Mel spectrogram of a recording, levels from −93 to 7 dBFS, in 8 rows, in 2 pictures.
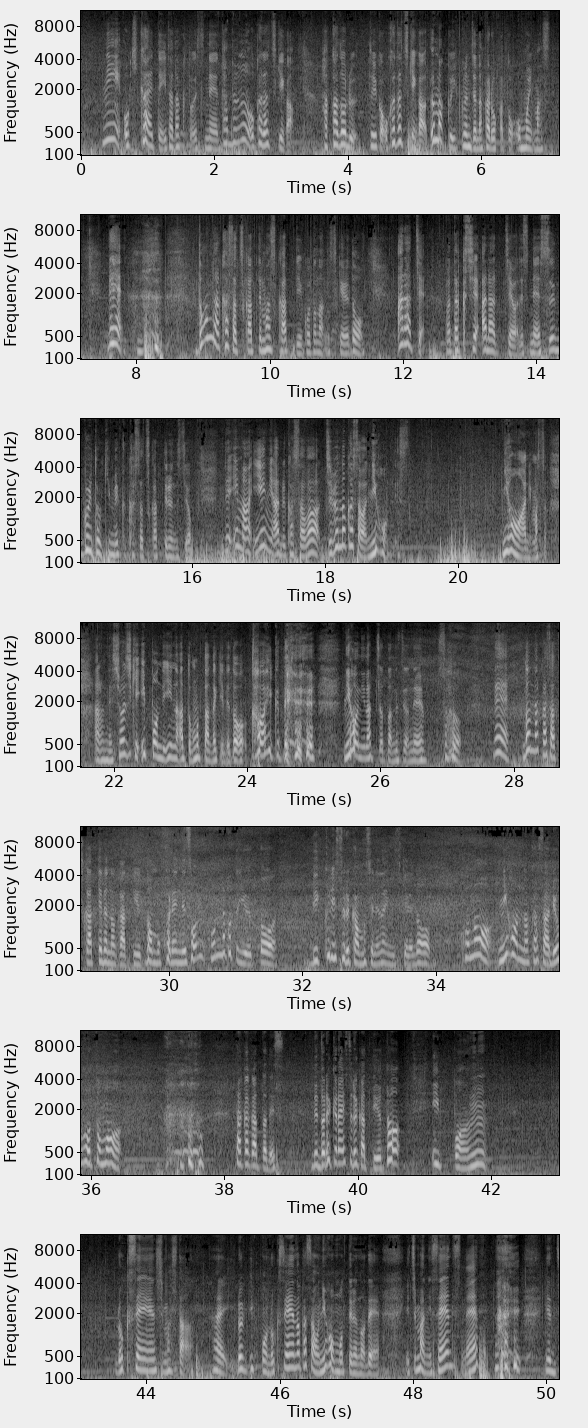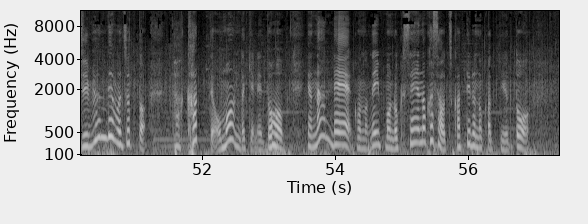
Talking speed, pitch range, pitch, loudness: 325 characters per minute, 185-270 Hz, 220 Hz, -24 LUFS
